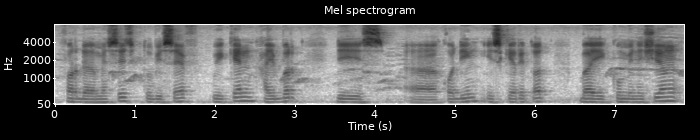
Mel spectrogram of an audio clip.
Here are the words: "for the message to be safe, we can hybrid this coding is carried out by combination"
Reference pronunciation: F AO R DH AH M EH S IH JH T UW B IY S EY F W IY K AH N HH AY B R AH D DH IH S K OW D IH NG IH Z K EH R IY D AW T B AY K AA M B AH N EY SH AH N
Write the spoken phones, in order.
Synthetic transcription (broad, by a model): F AO R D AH M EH S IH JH T UW B IY S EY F W IY K AH N HH AY B AH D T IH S K OW D IH NG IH S K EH R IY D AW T B AY K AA M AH N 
